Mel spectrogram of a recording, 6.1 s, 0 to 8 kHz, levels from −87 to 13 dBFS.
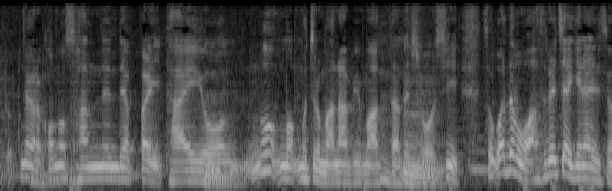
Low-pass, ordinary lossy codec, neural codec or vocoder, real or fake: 7.2 kHz; Opus, 64 kbps; none; real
